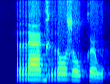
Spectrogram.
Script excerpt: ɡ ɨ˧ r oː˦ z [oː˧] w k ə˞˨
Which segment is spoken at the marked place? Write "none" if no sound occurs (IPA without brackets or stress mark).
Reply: oː˧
